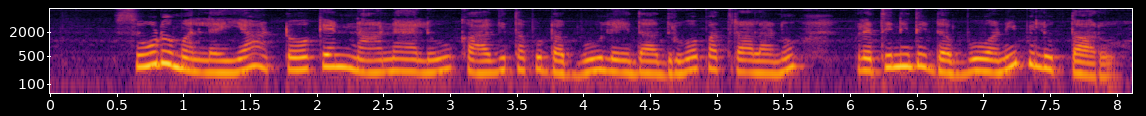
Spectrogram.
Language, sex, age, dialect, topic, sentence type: Telugu, female, 25-30, Telangana, banking, statement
